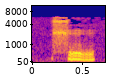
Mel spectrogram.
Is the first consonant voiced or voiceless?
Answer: voiceless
